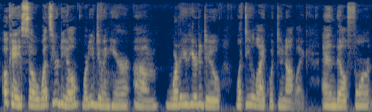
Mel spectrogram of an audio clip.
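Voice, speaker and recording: Woman, 30s, author doing a live-stream chat; slightly higher voice, loose and rambling, self-deprecating. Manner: rambling, chatty, self-mocking, many fillers.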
